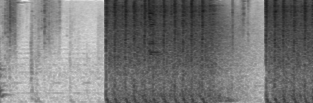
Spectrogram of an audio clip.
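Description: Game gunfire rattles off in rapid bursts.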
